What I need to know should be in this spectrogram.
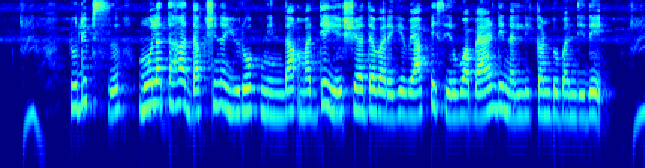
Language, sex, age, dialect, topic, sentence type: Kannada, female, 18-24, Coastal/Dakshin, agriculture, statement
